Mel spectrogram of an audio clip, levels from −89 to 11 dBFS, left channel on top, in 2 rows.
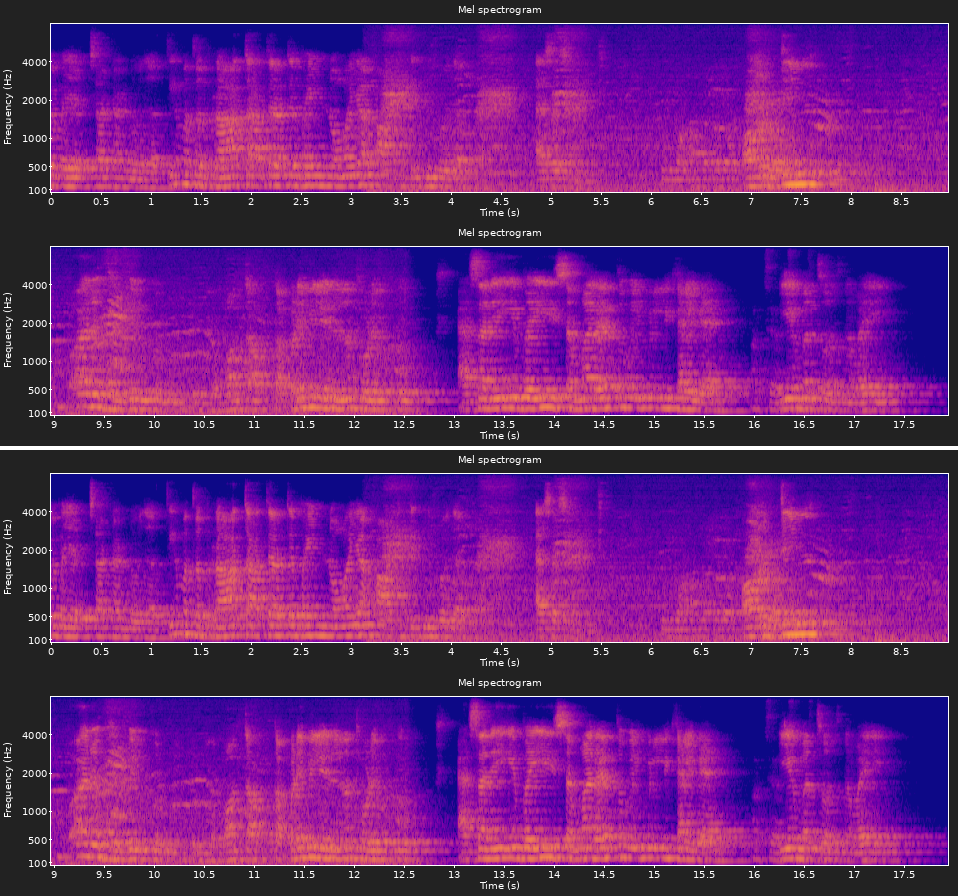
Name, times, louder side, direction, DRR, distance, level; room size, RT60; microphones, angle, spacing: voice 1, 0.0-4.4 4.8-5.4 6.9-7.6 9.1-12.6 13.0-15.6 16.3-17.3, equal, 25° right, -1 dB, 0.4 m, -26 dB
sound 1, 3.1-12.5, left 1 dB, 20° left, 0.8 m, -37 dB
voice 2, 6.1-7.5 7.8-8.3 16.0-16.7, left 1 dB, 45° left, -12 dB, 1.1 m, -36 dB
4.1 x 3.1 x 2.2 m, 1.1 s
head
